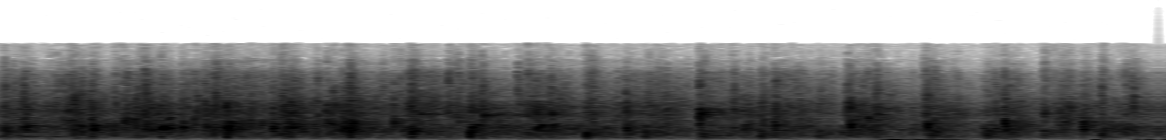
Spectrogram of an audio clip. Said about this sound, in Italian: Forte questo applauso al Signore.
